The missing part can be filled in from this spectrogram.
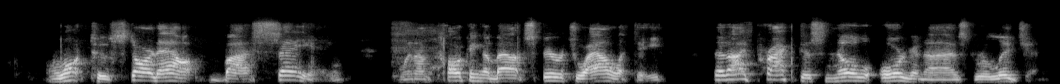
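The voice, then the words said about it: Strong Southern US drawl. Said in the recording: “my profound Southern drawl ... I'm a native of the South”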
